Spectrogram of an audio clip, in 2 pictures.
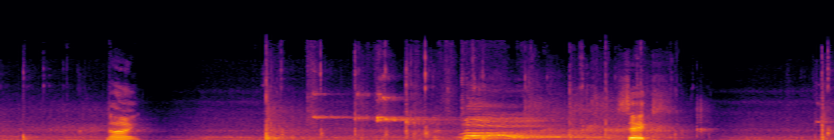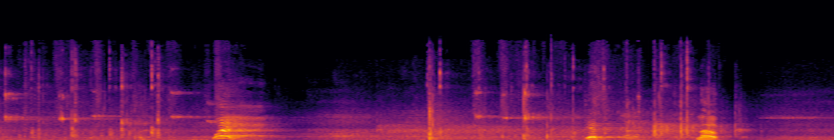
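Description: A young man shouts loudly after a point.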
